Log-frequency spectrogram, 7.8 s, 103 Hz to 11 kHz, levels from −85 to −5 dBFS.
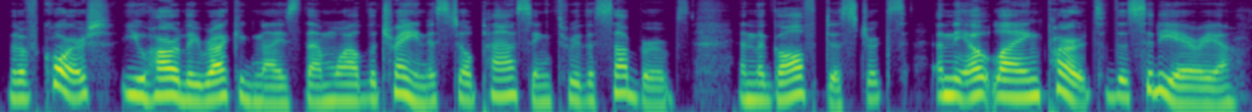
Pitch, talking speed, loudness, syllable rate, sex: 185 Hz, 215 wpm, -19 LUFS, 5.6 syllables/s, female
